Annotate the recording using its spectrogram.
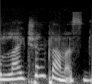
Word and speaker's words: lichen planus: Okay, so lichen planus.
